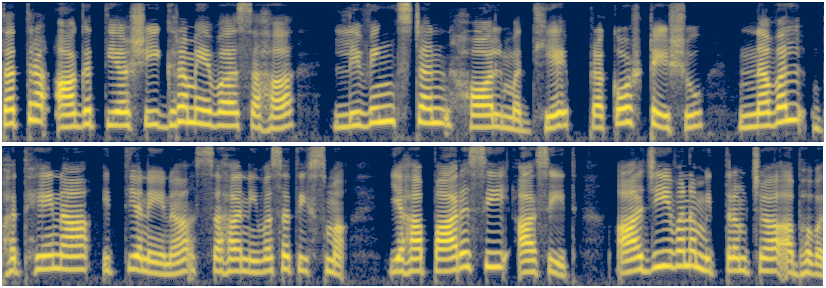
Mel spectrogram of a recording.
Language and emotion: Sanskrit, neutral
